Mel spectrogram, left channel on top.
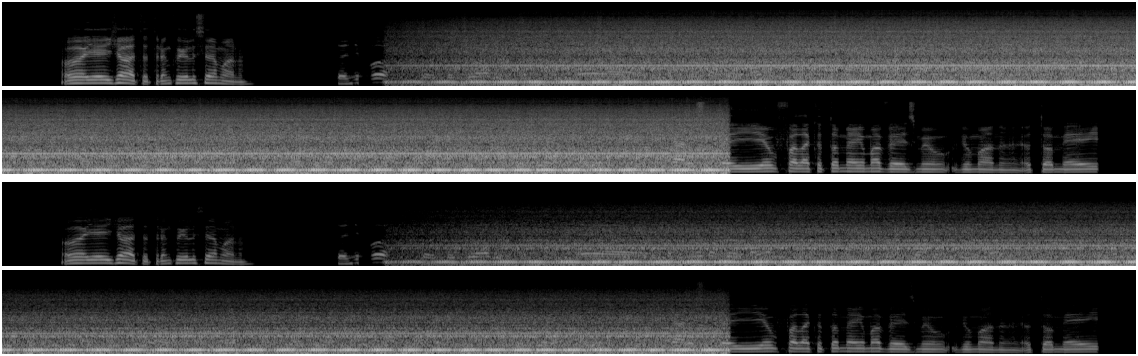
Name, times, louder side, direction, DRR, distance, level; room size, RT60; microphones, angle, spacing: voice 1, 0.6-2.5 8.8-9.0 10.9-11.2 15.7-17.5 18.0-22.3, left 3 dB, 90° left, 1.5 m, -39 dB
voice 2, 3.3-3.9 4.2-5.1 5.7-7.8 9.0-10.1 10.9-14.8 15.6-15.8 16.4-17.2, left 1 dB, 20° left, 5.0 m, -44 dB
sound 1, 3.8-18.6, left 3 dB, 60° left, 0.7 m, -25 dB
head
